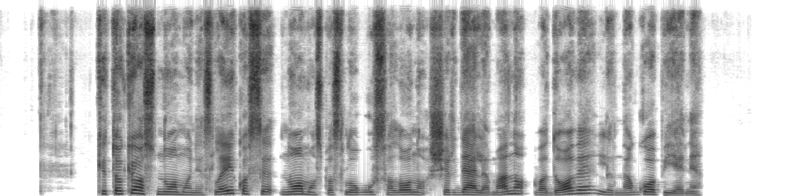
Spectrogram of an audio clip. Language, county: Lithuanian, Telšiai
